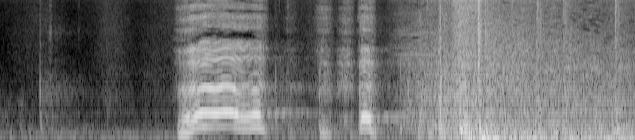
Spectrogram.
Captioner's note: Screams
